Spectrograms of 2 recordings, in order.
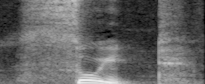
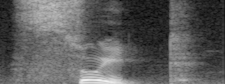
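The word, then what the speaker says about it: suite: সুইট। প্রনাউন্সিয়েশনটা কি হবে? এস। এটাকে আমরা কি উচ্চারণ করব? সুইট।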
